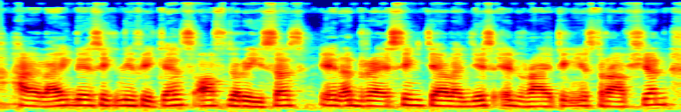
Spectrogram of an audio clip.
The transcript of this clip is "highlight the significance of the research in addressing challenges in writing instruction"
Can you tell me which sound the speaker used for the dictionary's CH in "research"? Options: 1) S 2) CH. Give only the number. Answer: 1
